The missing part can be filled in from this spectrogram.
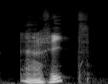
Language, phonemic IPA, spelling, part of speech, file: French, /ʁit/, rite, noun, Fr-rite.ogg
- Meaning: rite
